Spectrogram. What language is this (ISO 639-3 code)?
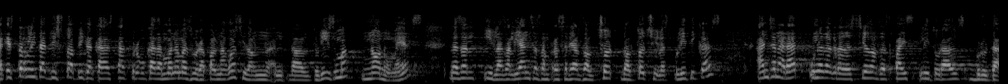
cat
